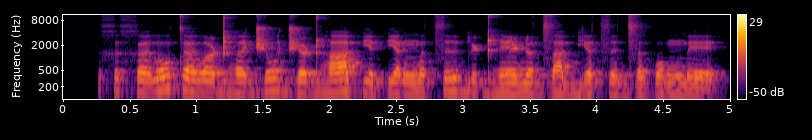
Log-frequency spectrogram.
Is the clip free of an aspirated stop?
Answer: yes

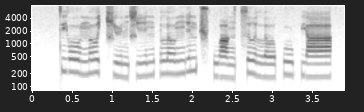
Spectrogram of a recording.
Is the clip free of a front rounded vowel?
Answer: no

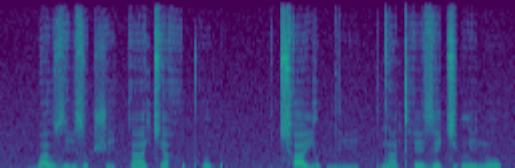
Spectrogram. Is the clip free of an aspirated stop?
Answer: no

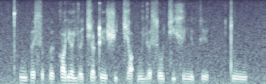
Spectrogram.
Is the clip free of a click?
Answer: yes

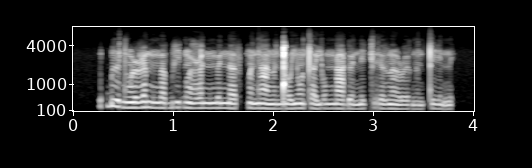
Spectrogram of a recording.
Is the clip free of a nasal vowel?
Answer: no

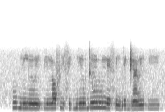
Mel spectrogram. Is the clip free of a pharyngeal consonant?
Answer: yes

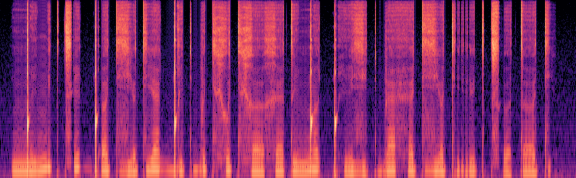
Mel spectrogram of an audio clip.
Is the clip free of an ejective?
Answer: no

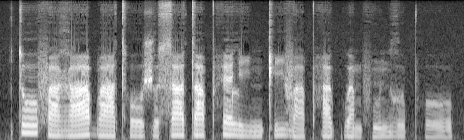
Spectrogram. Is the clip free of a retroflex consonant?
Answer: yes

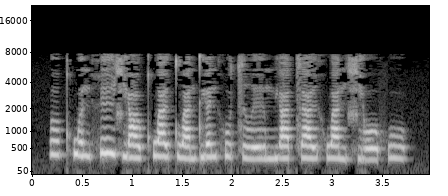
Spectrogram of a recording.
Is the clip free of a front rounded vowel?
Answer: yes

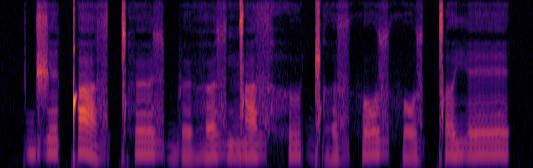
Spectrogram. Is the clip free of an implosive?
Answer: yes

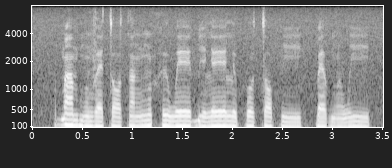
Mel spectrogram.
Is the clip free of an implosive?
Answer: no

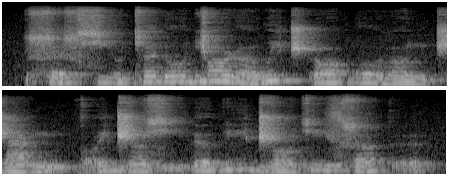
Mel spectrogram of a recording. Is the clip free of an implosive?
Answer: no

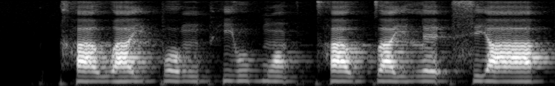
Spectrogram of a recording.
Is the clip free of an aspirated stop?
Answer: no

